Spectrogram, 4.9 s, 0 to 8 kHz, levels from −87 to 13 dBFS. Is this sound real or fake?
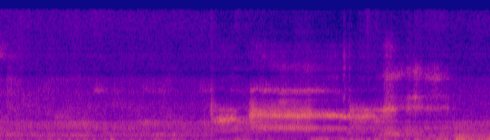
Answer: fake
